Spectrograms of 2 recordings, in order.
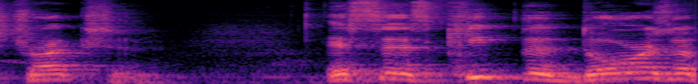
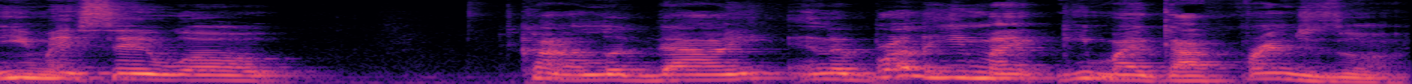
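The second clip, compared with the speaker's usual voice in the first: usual speaking voice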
